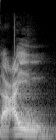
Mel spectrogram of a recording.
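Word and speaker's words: ع: Nous avons la lettre ain ain ain l'erreur qui est effectué par beaucoup d'apprenants, c'est le fait que il implique la cavité naszale dans la prononciation de cette lettre. La lettre aine a pour lieu d'articulation l'épiglotte. Donc au milieu de la gorge, on est censé à dire a ain ain sans pour autant impliquer la cavité nazale.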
